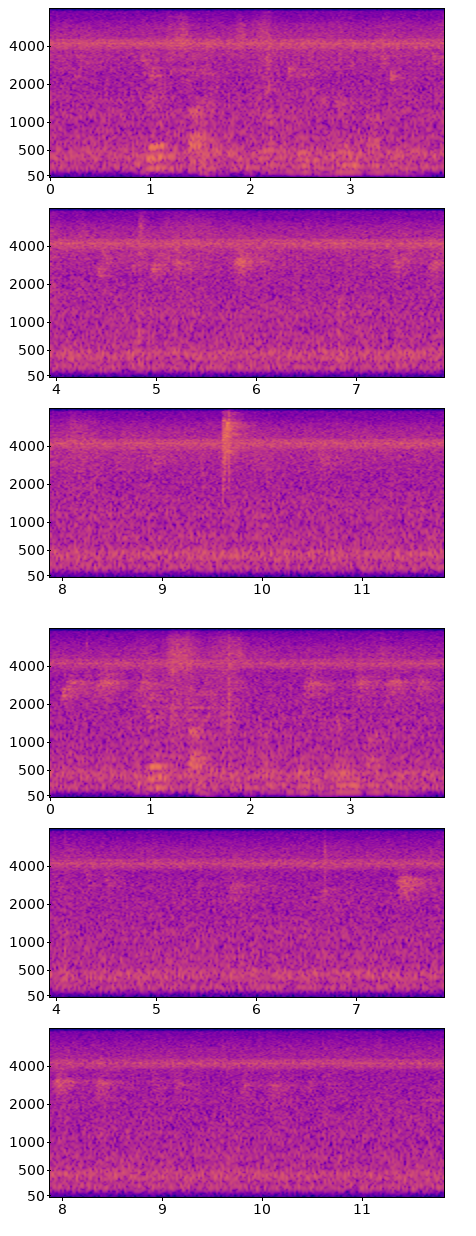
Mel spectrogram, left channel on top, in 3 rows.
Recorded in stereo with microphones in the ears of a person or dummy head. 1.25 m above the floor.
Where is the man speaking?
Centre (ahead or behind), 3.5 m.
